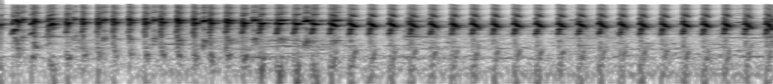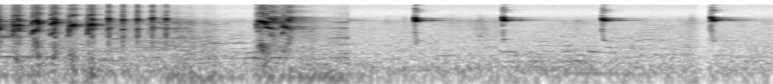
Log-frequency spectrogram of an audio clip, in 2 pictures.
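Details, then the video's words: Lovebird in a long ngekek: a rapid high chattering trill for about six seconds, then stops, followed by a few separate sharp chirps spaced about a second apart. "LOVE BIRD GACOR NGEKEK PANJANG"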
